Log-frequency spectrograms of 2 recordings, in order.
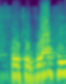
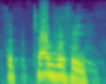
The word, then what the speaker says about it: photography: important very often mispronounced photograph photographer and photographic and photography not photography but photography photography yes and then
